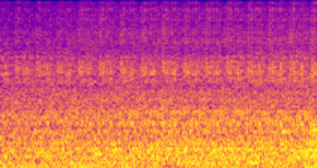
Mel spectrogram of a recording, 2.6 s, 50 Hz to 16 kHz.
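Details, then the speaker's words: 1970s RV motorhome engine cranked at wide-open throttle with a compression tester on cylinder 6 (90, cylinder 4 reads 70): sluggish, labored churn that never catches; cranking speed clearly slow. "I'm going to put the pressure tester back on there real quick and I'm going to crank it over I'll show you how slowly it's cranking and then I will re-verify that it is the same pressures and then we'll go from there"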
